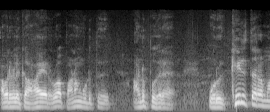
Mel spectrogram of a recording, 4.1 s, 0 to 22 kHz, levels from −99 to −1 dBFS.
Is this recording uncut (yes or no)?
yes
